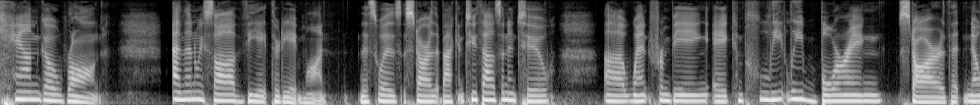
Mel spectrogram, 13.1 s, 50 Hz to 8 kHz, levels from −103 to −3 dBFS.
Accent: American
